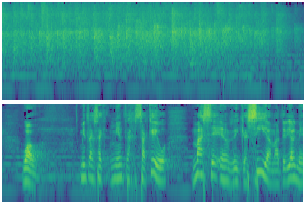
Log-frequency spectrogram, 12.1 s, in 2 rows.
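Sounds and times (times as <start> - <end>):
crowd applause: 0.0 - 6.0
speech: 6.4 - 6.9, 7.6 - 12.0.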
